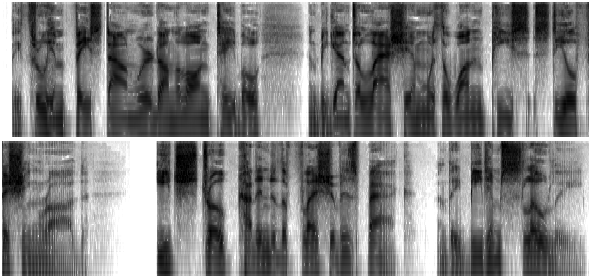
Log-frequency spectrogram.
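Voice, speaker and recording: A man narrating a novel in a grave, measured manner, his voice sitting low. The pitch moves a lot to carry the tension. Recorded close and dry. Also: no echo. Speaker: audiobook narrator. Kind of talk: scripted narration.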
